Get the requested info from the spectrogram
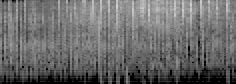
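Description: A cat's claws scraping down a sisal-rope scratching post as it slides to the ground: a dense, fast run of scratchy clicks.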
